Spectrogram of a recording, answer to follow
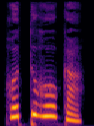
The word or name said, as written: ಹೊತ್ತುಹೋಗು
